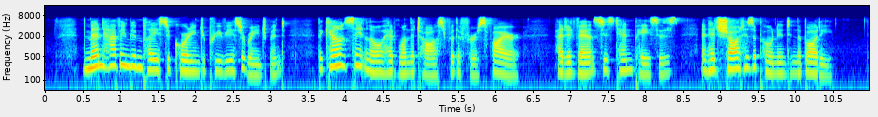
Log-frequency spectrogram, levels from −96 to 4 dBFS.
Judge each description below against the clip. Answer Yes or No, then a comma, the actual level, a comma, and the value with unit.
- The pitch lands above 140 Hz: Yes, medium, 185 Hz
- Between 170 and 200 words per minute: Yes, average, 185 wpm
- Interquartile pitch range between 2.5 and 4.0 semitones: No, average, 4.6 semitones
